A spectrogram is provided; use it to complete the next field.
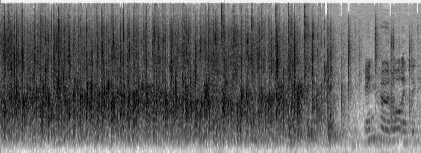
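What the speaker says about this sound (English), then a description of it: "So first off, round of applause." At a county board of education meeting, the audience gives a loud, dense round of applause for students honored for their fair projects, which fades after about five seconds as a voice takes over.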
